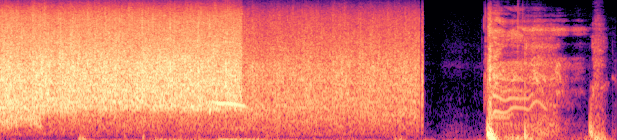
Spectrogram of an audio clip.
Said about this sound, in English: Hit the clap button, then the rail button.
